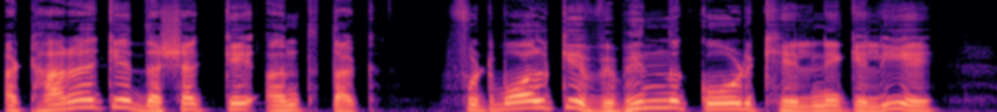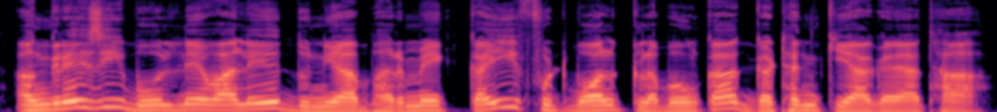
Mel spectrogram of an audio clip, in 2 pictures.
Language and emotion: Hindi, neutral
